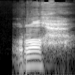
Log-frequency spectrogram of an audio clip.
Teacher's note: Huruf ha yang mati. Okey, ha yang mati pastikan kita sempitkan untuk dapatkan bunyi pedas tu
